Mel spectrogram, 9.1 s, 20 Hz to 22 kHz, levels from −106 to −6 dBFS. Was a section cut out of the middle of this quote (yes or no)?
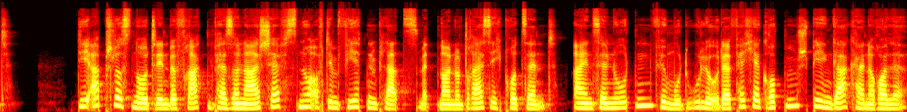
yes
